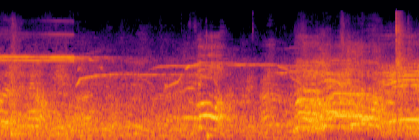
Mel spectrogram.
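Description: Footballers' voices shouting across the pitch as play goes into the penalty area, loudest about two seconds in and again near the end. A short, steady referee's whistle sounds at the very start.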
